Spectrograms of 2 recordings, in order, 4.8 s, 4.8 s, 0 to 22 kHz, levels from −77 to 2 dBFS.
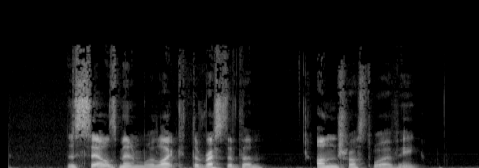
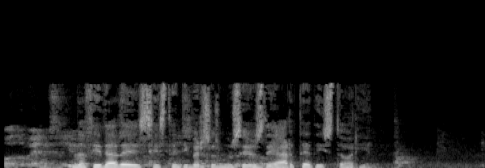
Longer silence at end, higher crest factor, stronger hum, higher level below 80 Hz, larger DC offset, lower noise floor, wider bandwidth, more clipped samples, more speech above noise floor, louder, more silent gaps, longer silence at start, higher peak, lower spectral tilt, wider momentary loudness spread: second, 0.35 s vs 0.75 s; about the same, 22 dB vs 18 dB; neither; first, -54 dBFS vs -62 dBFS; neither; about the same, -56 dBFS vs -53 dBFS; first, 16 kHz vs 11.5 kHz; neither; about the same, 33 dB vs 35 dB; second, -23 LUFS vs -18 LUFS; neither; about the same, 0.1 s vs 0.05 s; about the same, -2 dBFS vs -2 dBFS; about the same, -3.5 dB/octave vs -4.5 dB/octave; second, 14 LU vs 18 LU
